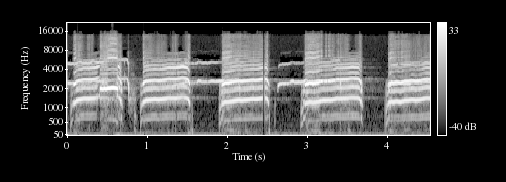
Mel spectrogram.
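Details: White-tailed eagle on 21 July 2019 at 22:10: five loud, rasping, harmonic screams, each near a second long, spaced by brief pauses, with a thin higher whistled tone between some calls.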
